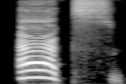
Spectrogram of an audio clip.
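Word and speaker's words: axe: से एक-एक वर्ड को वर्ड बाय वर्ड पढ़ेंगे, उच्चारण करेंगे। Would cutter become very sad because he had only one एक्स एंड देखिए ए और एक्स पे जो है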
